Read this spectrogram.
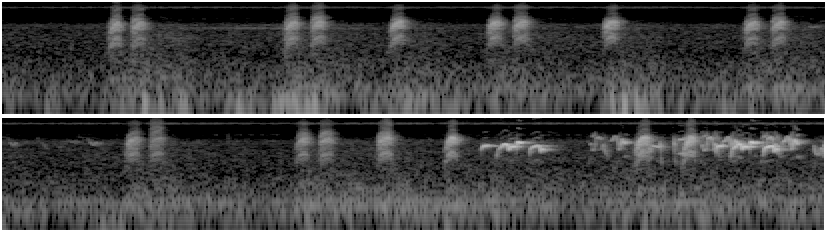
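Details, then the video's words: Kutilang, the sooty-headed bulbul, giving a cengkeram-style trapping lure from Lampung: sharp clipped notes spaced roughly half a second apart, building into loud, rapid twittering chatter at the end. "Pikat Burung Kutilang Cengkeram"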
